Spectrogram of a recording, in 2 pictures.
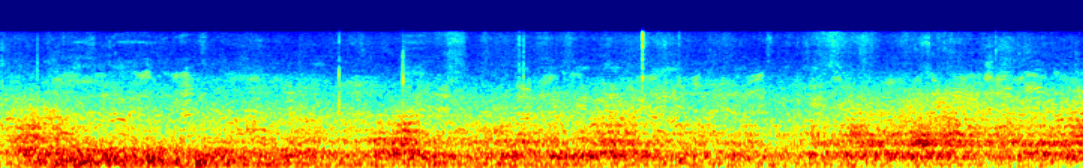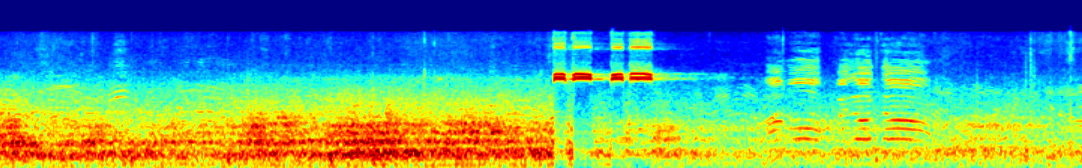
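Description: Rumble of wind on the microphone mixed with players' voices, then two short, sharp blasts of a referee's whistle about eleven seconds in, followed by a few calls and quieter surroundings.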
